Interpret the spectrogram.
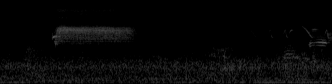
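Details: A spotted towhee at Sargeant Bay Provincial Park, British Columbia, Canada, on a warm, sunny May 3 morning gives one harsh, buzzy, mewing note lasting almost a second, followed by faint high chirps from other birds.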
